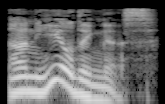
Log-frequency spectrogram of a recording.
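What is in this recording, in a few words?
"unyieldingness", English, British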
